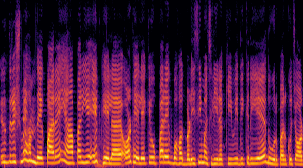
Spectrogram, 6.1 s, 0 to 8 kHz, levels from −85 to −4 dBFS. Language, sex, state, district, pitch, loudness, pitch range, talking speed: Hindi, female, Chhattisgarh, Korba, 255 Hz, -15 LUFS, 230-280 Hz, 325 wpm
